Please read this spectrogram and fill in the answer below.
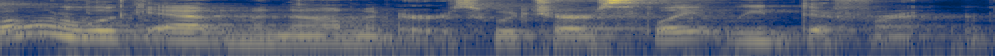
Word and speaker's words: manometer: measurements using a manometer that's not pronounced a nanometer it's a manometer you should be able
